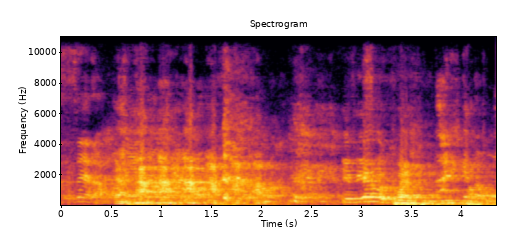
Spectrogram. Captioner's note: laughter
